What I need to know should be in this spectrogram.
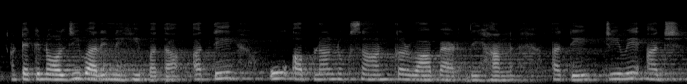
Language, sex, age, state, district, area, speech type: Punjabi, female, 30-45, Punjab, Sangrur, rural, spontaneous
